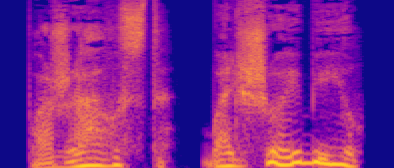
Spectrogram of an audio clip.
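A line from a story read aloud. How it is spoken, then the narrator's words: Whispered. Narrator (Russian): прошептал Эдди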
